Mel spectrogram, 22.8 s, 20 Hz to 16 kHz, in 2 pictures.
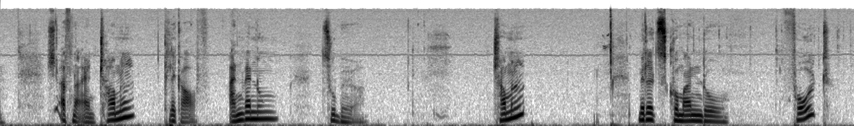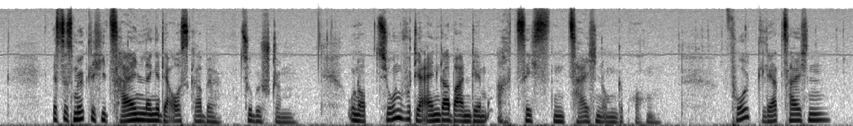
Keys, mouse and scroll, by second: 2.6 click, 5.4 click, 7.8-11.4 typing, 11.5 Return, 20.2-22.7 typing.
